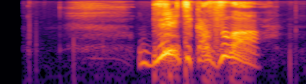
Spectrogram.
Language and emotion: Russian, angry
